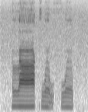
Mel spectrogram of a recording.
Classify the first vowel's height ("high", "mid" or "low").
low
